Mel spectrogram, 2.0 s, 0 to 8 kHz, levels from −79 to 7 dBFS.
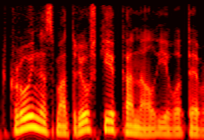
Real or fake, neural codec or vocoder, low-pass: fake; codec, 16 kHz in and 24 kHz out, 0.9 kbps, LongCat-Audio-Codec, four codebook decoder; 7.2 kHz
